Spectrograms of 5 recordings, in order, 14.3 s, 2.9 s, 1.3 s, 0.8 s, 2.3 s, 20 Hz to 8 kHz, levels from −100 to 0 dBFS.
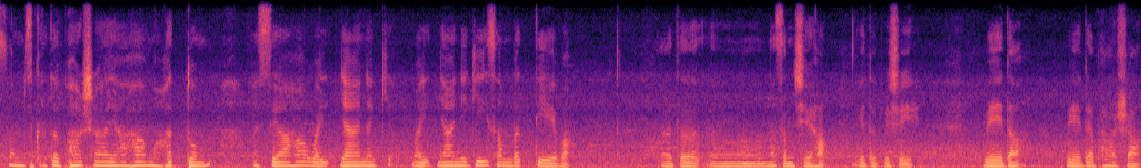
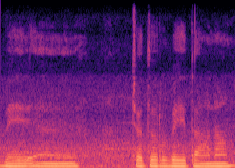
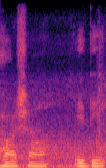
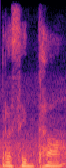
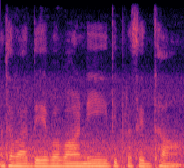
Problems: constant background noise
